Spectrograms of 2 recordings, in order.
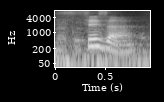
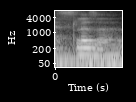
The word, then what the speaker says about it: SZA: SZA. It's SZA. It's SZA. Because I thought she said Slizza. Sizzla? No, it's SZA. Yeah. I was like, who's Sizzla? I don't know. It's SZA.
